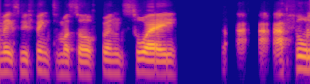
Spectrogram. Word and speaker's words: feng shui: So, welcome to our first feng shui or feng shui. It depends how we use the Chinese pronunciation or the European pronunciation.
